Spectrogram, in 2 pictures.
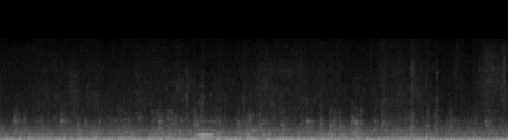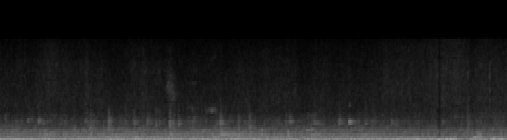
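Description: Stadium crowd noise: a steady din of many spectators' voices, with a few single shouts standing out.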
